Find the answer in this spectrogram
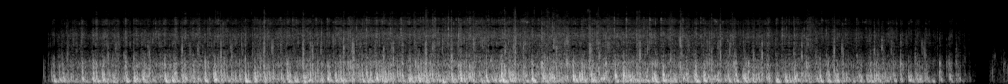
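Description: A horse galloping: a dense, fast run of hoofbeats that starts about half a second in and cuts off just before the end.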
